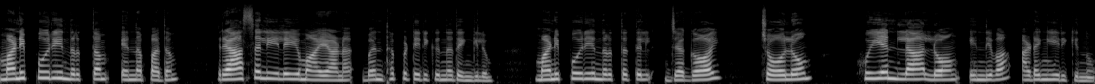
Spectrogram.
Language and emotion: Malayalam, neutral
